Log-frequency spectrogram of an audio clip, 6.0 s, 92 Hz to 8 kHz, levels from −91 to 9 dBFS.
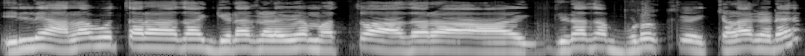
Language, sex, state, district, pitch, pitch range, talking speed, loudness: Kannada, male, Karnataka, Koppal, 165 Hz, 150-180 Hz, 90 wpm, -13 LUFS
